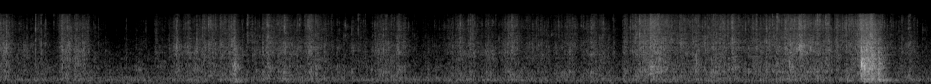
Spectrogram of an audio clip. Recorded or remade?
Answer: recorded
